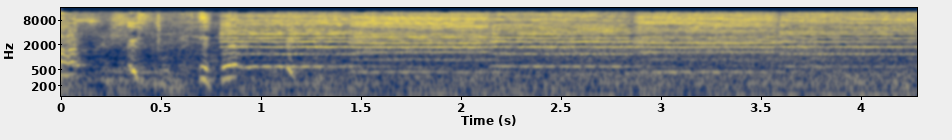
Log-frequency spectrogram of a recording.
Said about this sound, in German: Aufhören, aufhören, Feuerwehr. Es ist Alarm. Ja, es brennt bei der Leihkassenbank.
